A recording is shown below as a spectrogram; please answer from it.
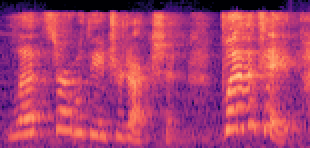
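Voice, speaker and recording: A woman's voice: very high voice, sing-song, fast, bright, forceful tone, soft background music, heavily acted. A woman playing an eager, awkward magic scientist in an audio drama, rambling and hesitant with dry exasperation. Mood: eager, brisk. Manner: rambling, hesitant, dryly exasperated public speaker.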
